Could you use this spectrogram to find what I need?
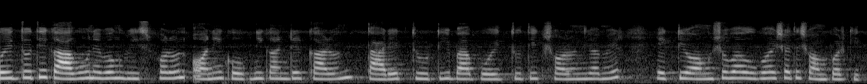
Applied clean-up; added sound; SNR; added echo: none; none; none; none.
